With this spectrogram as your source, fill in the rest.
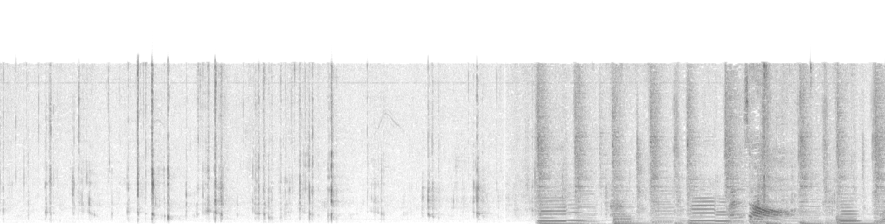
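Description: A border collie crunches and chews a treat up close, with sharp rhythmic bites, and then a voice and music come in over the chewing.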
